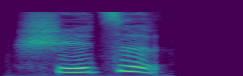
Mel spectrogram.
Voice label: "识字", Chinese

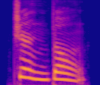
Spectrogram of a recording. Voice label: "振动", Chinese

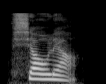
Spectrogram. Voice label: "销量", Chinese

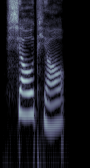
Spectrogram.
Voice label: "萧条", Chinese

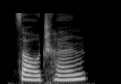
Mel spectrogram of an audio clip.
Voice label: "早晨", Chinese

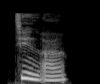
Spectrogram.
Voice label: "进而", Chinese

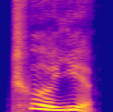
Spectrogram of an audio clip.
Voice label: "彻夜", Chinese

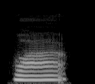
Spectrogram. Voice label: "玩儿", Chinese

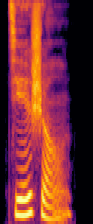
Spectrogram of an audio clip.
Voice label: "节省", Chinese

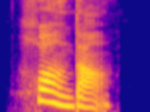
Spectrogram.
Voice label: "晃荡", Chinese

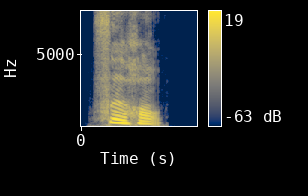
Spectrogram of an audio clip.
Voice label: "伺候", Chinese

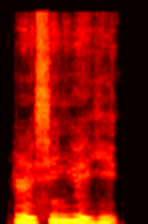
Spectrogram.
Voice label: "日新月异", Chinese

